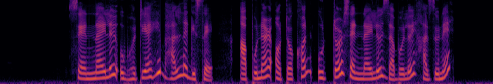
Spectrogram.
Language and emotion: Assamese, happy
